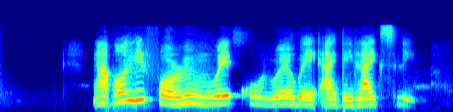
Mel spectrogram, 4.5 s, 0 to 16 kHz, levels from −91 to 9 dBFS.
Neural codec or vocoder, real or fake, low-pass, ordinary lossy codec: codec, 16 kHz, 0.5 kbps, X-Codec, HuBERT features, trained on general audio; fake; 7.2 kHz; none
